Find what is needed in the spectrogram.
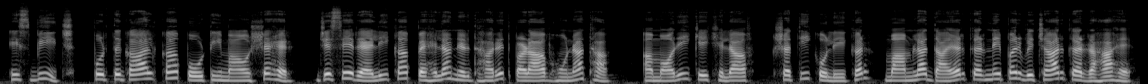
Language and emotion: Hindi, neutral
